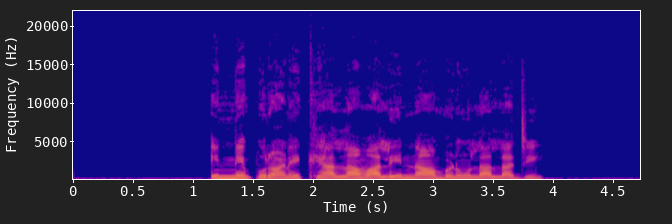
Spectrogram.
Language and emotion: Punjabi, neutral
